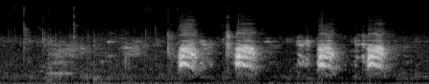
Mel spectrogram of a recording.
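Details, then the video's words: A flock of black crows: after quieter background calling, four loud, harsh, broad caws burst out roughly every half second in the second half. "Flock of black Crows beautiful sound effect"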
